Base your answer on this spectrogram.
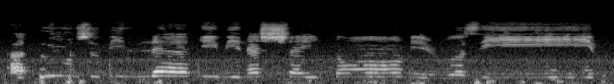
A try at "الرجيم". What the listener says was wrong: রজিম, রজিম শক্ত হবে, জিমটা শক্ত। রজিম। أعوذ بالله من الشيطان الرجيم.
